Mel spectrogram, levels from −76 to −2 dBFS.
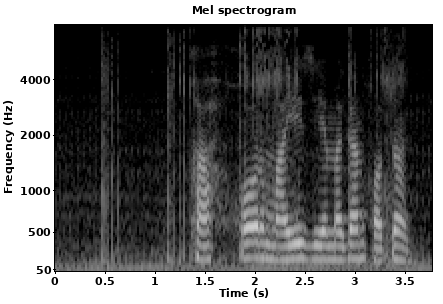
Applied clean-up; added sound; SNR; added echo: none; Engine + Fart; 13 dB; none.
